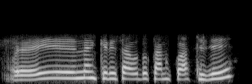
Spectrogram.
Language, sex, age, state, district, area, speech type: Odia, female, 60+, Odisha, Angul, rural, conversation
